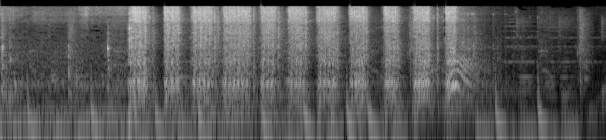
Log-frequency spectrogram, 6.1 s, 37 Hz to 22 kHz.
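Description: Impact wrench hammering as it spins the 24 mm nut off the Watts link (bell crank) through-bolt, a rapid run of sharp strokes starting about a second in and stopping near five seconds, over background music.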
